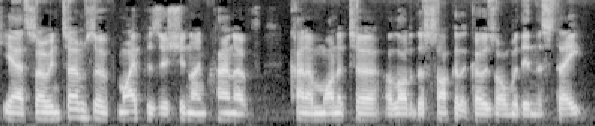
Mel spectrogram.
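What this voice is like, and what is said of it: Slight British accent. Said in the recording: “he also has a bit of a British accent”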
